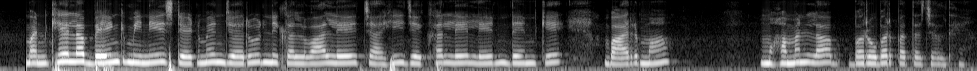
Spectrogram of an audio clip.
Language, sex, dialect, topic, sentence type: Chhattisgarhi, female, Western/Budati/Khatahi, banking, statement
